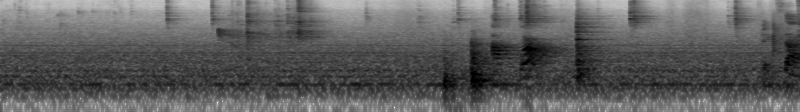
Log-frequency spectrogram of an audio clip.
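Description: Rosé vermouth poured from a glass bottle into a martini glass, followed by glass clinks and knocks as the bottle is set down on a wooden table, with a steady low hum underneath.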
